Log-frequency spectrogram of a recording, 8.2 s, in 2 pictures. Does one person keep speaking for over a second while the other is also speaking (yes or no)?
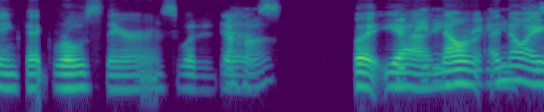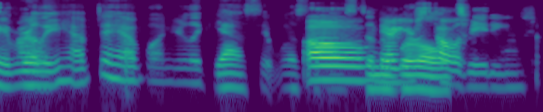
yes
